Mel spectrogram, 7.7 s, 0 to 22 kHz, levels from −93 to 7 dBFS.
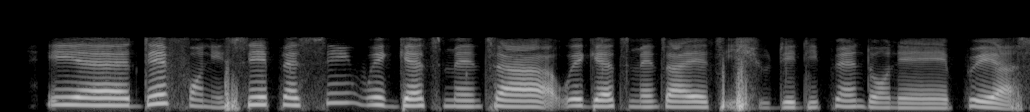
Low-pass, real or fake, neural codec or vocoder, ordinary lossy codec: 5.4 kHz; real; none; MP3, 48 kbps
